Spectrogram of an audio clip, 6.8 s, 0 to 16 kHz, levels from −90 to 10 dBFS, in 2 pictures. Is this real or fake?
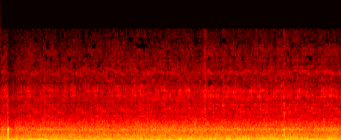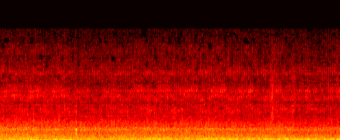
real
